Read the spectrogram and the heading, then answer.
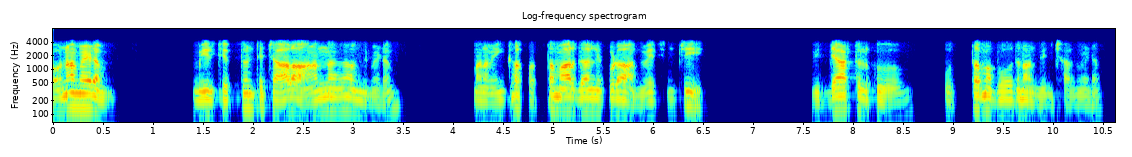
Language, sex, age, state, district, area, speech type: Telugu, male, 45-60, Andhra Pradesh, Sri Satya Sai, urban, conversation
